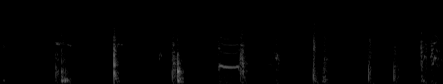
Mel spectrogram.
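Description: Faint, irregular knocks of boots on the rungs of a wooden tower ladder, with one short creak about two seconds in.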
